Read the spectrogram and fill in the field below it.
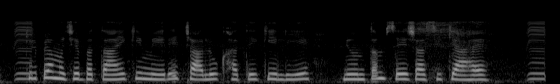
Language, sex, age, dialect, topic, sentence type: Hindi, female, 18-24, Garhwali, banking, statement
